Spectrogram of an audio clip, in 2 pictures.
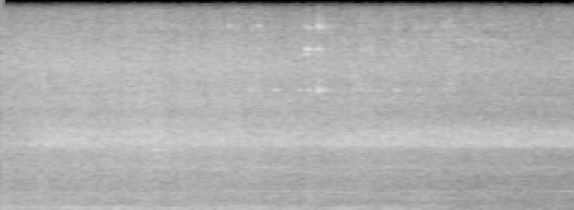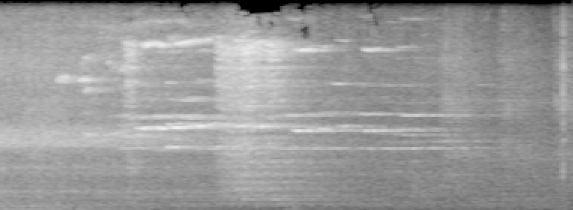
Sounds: subway

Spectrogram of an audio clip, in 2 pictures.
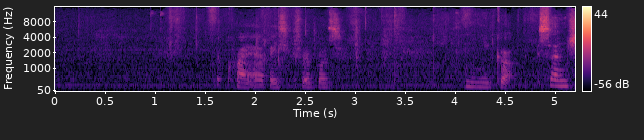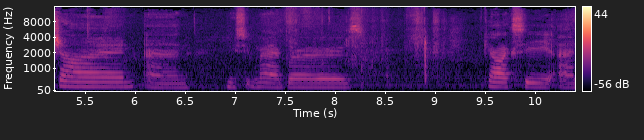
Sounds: speech, inside a small room

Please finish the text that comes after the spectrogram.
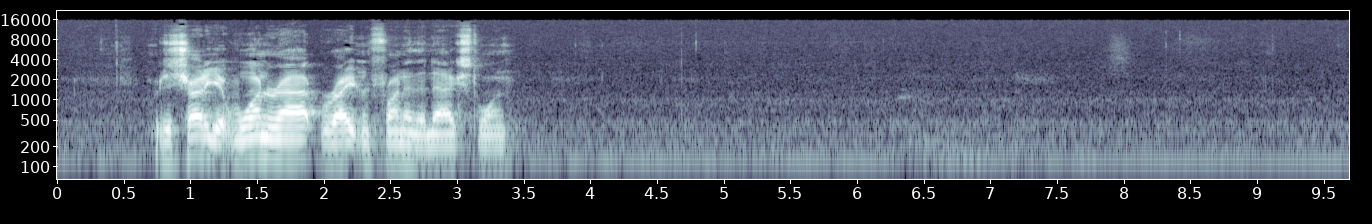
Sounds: inside a small room, speech

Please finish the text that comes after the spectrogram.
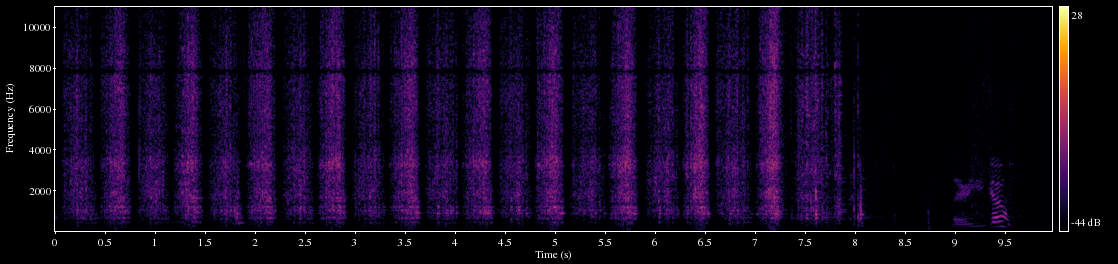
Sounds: sawing, wood

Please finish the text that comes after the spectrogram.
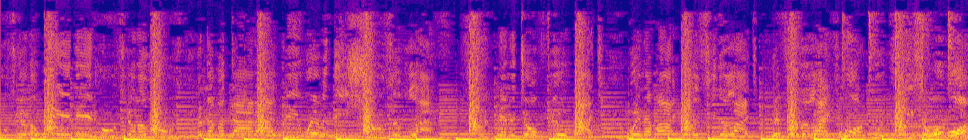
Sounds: exciting music, music

